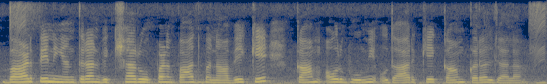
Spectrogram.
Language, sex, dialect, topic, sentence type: Bhojpuri, female, Western, agriculture, statement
